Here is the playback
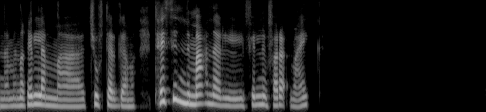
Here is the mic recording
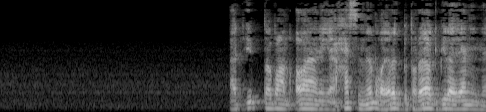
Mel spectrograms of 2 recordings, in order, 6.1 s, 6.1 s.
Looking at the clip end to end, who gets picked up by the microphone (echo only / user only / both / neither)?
user only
